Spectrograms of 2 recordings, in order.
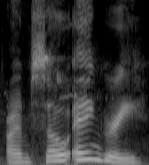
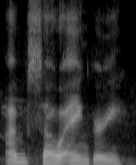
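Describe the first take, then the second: First: Higher, slower, exasperated; real exasperation; frustrated. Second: Said in the usual way. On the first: Real, not acted. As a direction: lean into "angry" with a falling groan of frustration.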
